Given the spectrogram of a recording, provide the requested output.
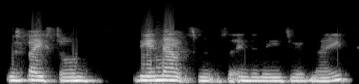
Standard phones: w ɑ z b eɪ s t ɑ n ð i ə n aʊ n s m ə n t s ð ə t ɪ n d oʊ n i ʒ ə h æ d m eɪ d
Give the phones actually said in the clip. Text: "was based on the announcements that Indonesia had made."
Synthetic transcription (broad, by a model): w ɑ z b eɪ s t n ð i ə n aʊ n s m ə n t s ð ə t ɪ n d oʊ n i z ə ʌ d m eɪ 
